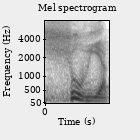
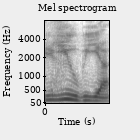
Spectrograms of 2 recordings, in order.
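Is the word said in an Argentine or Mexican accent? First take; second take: Argentine; Mexican. First: It is said in an Argentine accent. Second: It is said in a Mexican or Venezuelan accent. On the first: This is how the speaker's own country says it. The speaker calls it right. "en vez de lluvia como corresponde" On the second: This is how people from another country say it. The speaker calls it wrong. "¿por qué dicen lluvia"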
